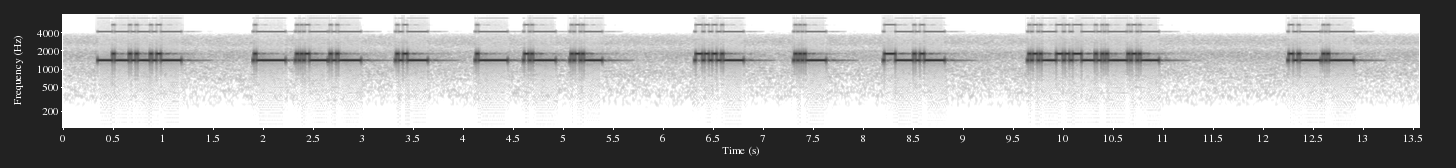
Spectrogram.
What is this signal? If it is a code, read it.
TTY/TDD text telephone tones (45.45 baud Baudot), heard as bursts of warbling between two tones, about 400 Hz shift, 1600 Hz centre. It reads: 2S2GD PYTWD OJDPX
